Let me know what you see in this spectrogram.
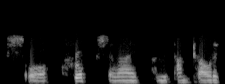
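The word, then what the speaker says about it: Crux: southern constellations such as the Southern Cross or Krux or Crooks as I I'm told it should be properly pronounced in Latin.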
